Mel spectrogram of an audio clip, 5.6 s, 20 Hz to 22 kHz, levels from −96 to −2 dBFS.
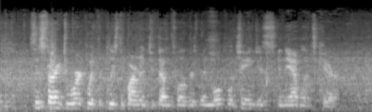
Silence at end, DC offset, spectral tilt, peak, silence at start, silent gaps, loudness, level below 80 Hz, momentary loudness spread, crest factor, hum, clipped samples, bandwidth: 0 s; under 0.1%; -3.5 dB/octave; 0 dBFS; 0 s; none; -17 LUFS; -54 dBFS; 15 LU; 18 dB; none; under 0.1%; 15.5 kHz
